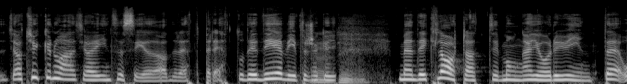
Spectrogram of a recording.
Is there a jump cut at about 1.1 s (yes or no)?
no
